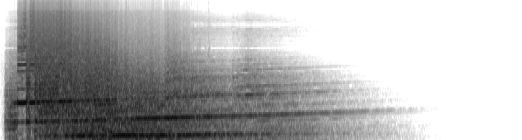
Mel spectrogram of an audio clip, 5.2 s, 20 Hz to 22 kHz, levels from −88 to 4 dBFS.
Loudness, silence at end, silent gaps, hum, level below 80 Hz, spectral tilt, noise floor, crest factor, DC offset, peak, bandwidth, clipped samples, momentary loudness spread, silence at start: -3 LUFS; 2.2 s; none; none; -28 dBFS; -5 dB/octave; under -90 dBFS; 6 dB; under 0.1%; 0 dBFS; over 20 kHz; 9%; 17 LU; 0.05 s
